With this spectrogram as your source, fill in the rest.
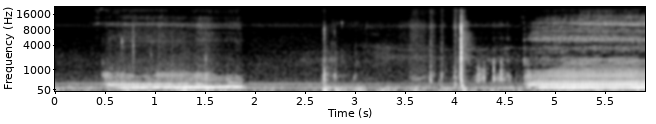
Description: Boston terrier snoring eight weeks old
